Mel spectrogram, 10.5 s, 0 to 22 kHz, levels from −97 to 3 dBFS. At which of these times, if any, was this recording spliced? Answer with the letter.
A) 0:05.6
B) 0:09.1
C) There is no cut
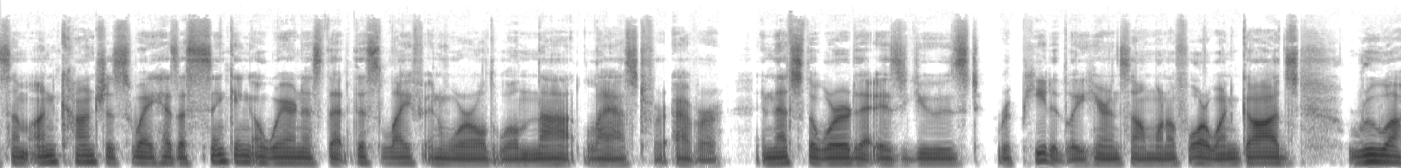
A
